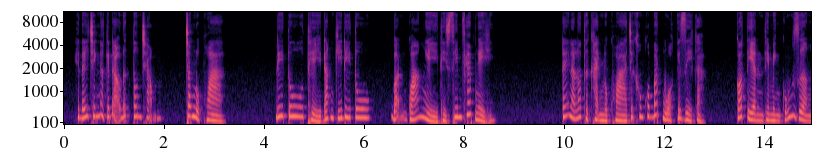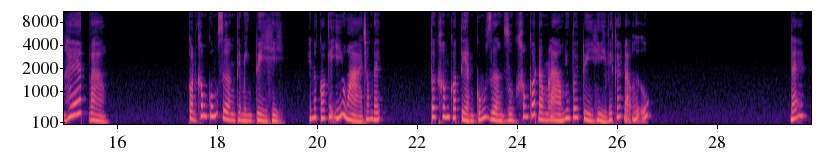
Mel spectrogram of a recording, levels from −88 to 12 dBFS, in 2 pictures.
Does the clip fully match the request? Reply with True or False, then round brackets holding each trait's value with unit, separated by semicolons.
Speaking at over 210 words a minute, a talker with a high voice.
False (170 wpm; 215 Hz)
